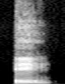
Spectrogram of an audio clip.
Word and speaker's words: est: Il est. El est. On est. Estos tres se pronuncian E.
